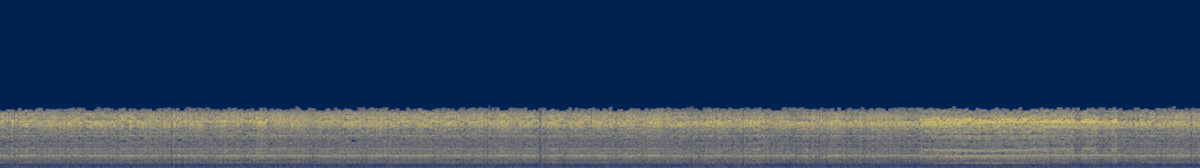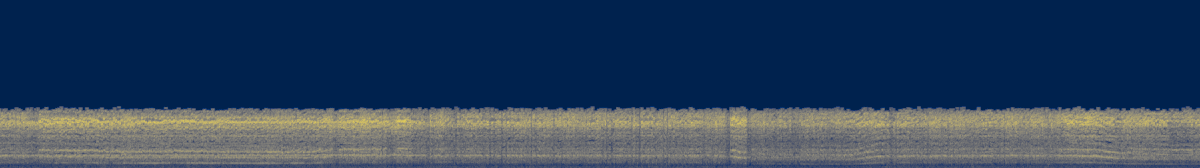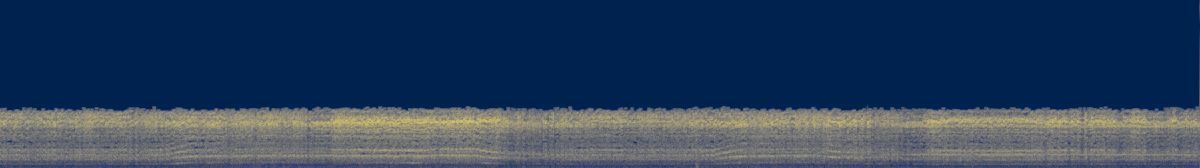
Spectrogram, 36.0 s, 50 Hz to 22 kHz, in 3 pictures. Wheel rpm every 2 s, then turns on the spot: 230, 230, 230, 230, 230, 230, 220, 220, 230, 210, 210, 200, 180, 230, 190, 190, 180, 160.
none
